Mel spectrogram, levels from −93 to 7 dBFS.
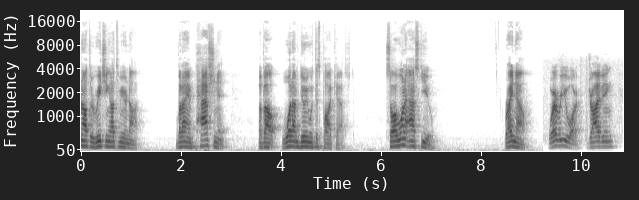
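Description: At 9.23 s, after "right now", the speech abruptly dulls, with nothing above 6.1 kHz, and a new faint background noise appears: likely an input switched to a poorer device, not plain filtering.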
